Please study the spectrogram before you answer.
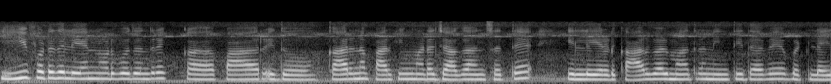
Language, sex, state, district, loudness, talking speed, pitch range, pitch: Kannada, female, Karnataka, Shimoga, -15 LUFS, 160 wpm, 230-255 Hz, 235 Hz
